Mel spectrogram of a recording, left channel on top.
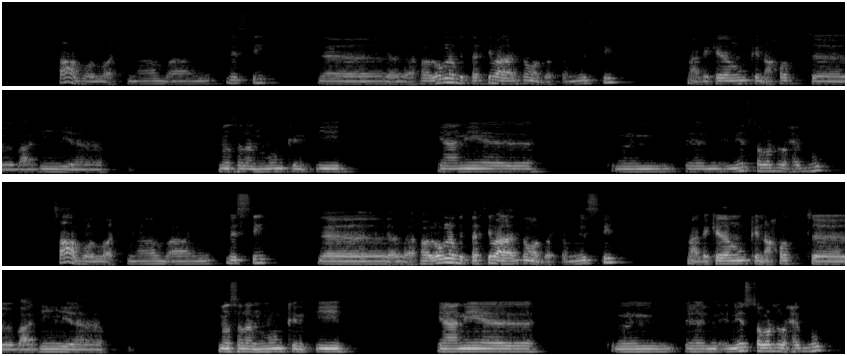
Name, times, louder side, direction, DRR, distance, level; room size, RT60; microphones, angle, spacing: voice 1, 0.6-2.7 3.2-6.2 6.9-9.5 10.6-11.9 12.8-13.8 14.5-16.7, right 6 dB, 75° right, 0.3 m, -30 dB
5.6 x 2.0 x 3.4 m
head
